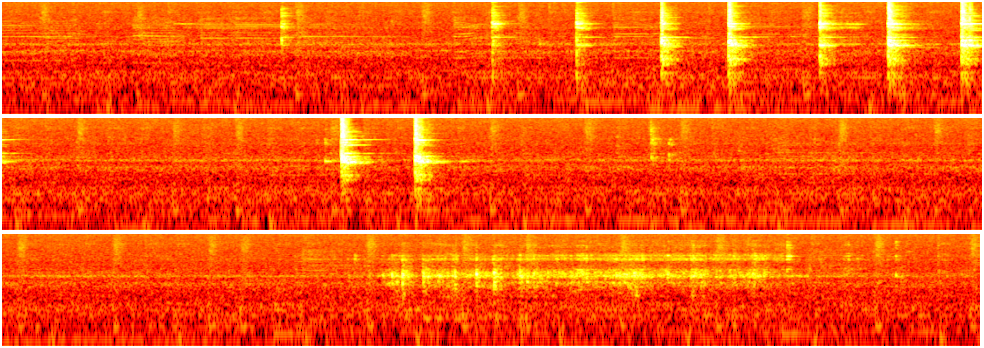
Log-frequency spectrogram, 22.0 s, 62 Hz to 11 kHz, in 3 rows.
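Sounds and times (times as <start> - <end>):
hammer striking metal on anvil: 2.0 - 2.7, 3.4 - 7.6, 9.8 - 11.0.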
